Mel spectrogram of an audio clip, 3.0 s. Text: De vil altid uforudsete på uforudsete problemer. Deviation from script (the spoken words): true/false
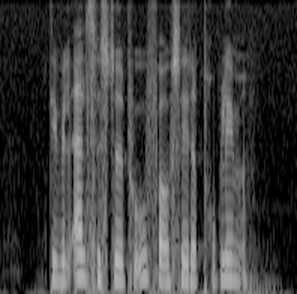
true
